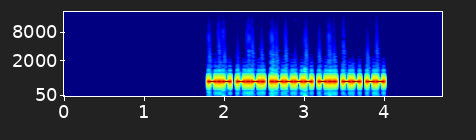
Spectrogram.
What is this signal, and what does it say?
Morse code, heard as a keyed tone, about 40 wpm, 700 Hz. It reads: KC1DMM
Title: USA Call Signs - 6 Characters - 40wpm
